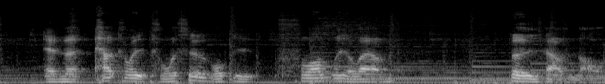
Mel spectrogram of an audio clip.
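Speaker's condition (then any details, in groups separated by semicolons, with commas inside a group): Facial palsy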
